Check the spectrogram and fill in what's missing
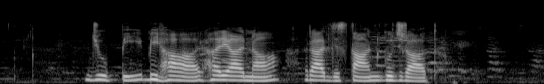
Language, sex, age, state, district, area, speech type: Dogri, female, 30-45, Jammu and Kashmir, Samba, urban, spontaneous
